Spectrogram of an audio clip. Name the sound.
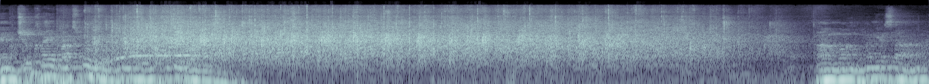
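audience applause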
